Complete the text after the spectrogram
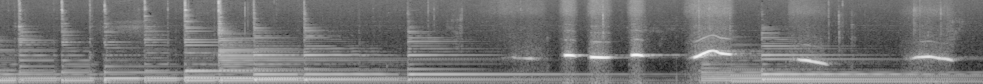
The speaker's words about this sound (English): I probably think you're whistling because it sounds so good. Pretty good at whistling.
